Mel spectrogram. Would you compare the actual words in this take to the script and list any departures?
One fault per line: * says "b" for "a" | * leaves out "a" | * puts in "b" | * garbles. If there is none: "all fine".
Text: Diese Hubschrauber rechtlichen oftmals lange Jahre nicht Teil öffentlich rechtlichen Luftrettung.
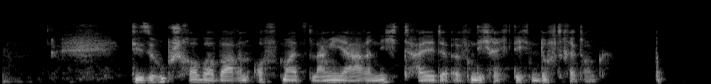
* says "waren" for "rechtlichen"
* puts in "der"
